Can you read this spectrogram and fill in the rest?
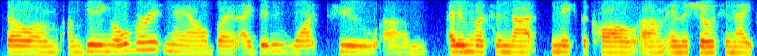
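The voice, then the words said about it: Unwell-sounding voice. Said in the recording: “I'm going to apologize for my voice. ... I think I have the flu.”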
